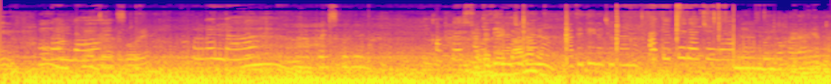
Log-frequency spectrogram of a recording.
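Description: Steady low road and engine rumble inside a moving car's cabin, with people talking over it.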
